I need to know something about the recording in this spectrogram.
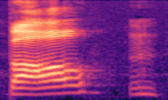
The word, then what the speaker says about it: Baal: Baal? I found out in Diablo it's pronounced Baal.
